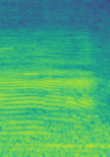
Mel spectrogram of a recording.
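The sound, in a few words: cow with calf mooing at a cattle market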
